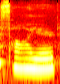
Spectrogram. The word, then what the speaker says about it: fire: Pay attention, my dear students, to long I in the word fire. Fire. This is long I. It's letter I, which is followed by letter E. So I will pronounce letter I as if I see letter A before letter I. So it will be fire. Fire.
